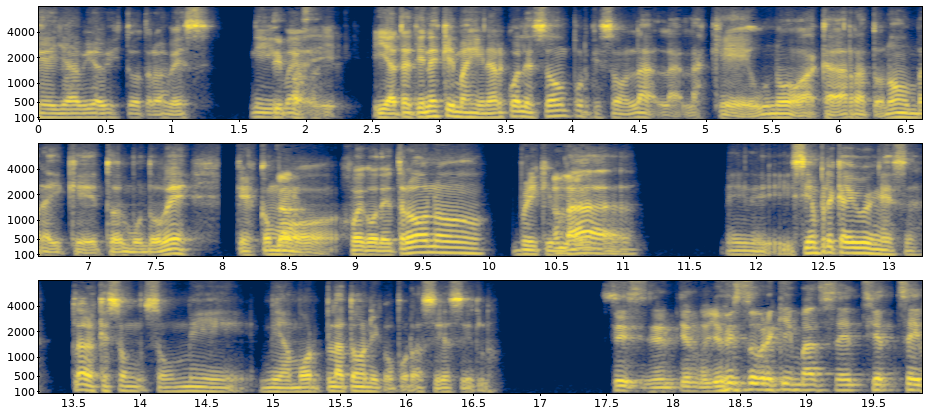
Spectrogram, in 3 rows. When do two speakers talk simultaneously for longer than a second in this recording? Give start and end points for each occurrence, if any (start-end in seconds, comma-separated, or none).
none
